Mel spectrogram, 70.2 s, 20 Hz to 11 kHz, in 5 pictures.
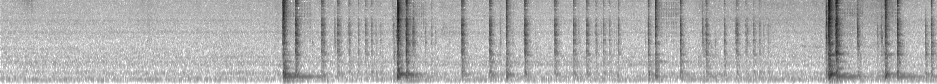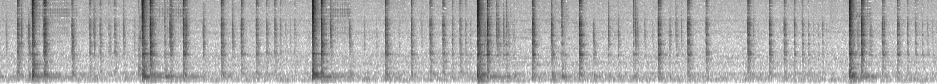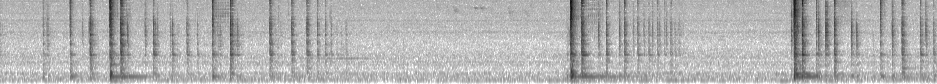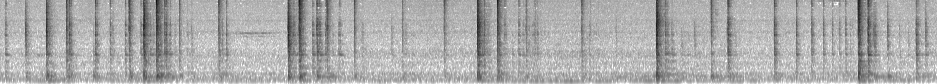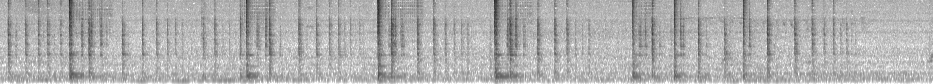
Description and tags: A semi-open window closing and open by the wind blows
Recorded with iPhone 4S microphone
